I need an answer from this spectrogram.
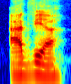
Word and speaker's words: Avdija: So I said, fine, let's let's let's watch Deni Avdija and see what he can do.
